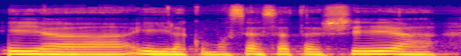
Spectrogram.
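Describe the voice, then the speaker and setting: A middle-aged woman from Brazil, a native Portuguese speaker, giving a personal testimony as a podcast guest in a halting way with pauses. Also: on the low side, level tone, creaky, mellow.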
